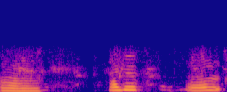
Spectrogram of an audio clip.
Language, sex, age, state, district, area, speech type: Manipuri, female, 18-30, Manipur, Senapati, rural, conversation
